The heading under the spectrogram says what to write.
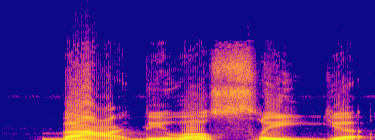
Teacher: सौद को मोटा अदा करेंगे।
